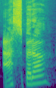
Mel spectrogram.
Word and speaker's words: Aspera: here today I'll be talking to you about Aspera um which is frequently mispronounced the emphasis is on the first day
